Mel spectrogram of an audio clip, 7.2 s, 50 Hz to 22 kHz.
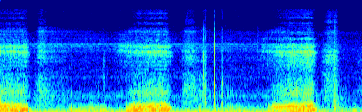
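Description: Three low, rumbling breaths, about 20 a minute, with quieter breathing between them and soft background noise; this is snoring.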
